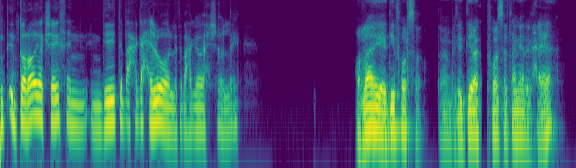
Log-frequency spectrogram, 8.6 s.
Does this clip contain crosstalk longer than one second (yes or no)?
no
